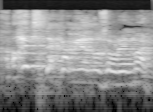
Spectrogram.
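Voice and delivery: stunned disciple crying out; surprised gasp. Acted. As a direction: blurt it out in astonishment. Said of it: "¿Por qué te sorprendes?".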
